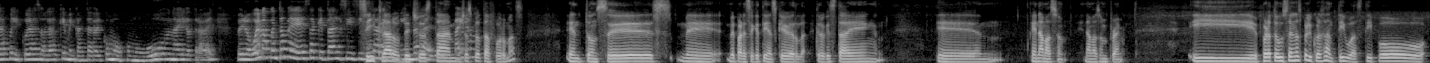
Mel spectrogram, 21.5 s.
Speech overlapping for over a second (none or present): present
